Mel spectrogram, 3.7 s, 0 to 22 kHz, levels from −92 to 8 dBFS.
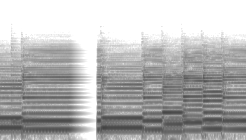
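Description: At 1.03 s the audio breaks off and stays broken until 1.47 s. The gap sounds like a long network dropout. Over about 420 ms, no new sound arrives. The receiver fills about 416 ms of that by stretching the last sound into a fading buzz. Only a brief silence, about 30 ms, remains before the audio returns. The missing stretch is simply gone. The likely cause is a run of lost network packets.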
